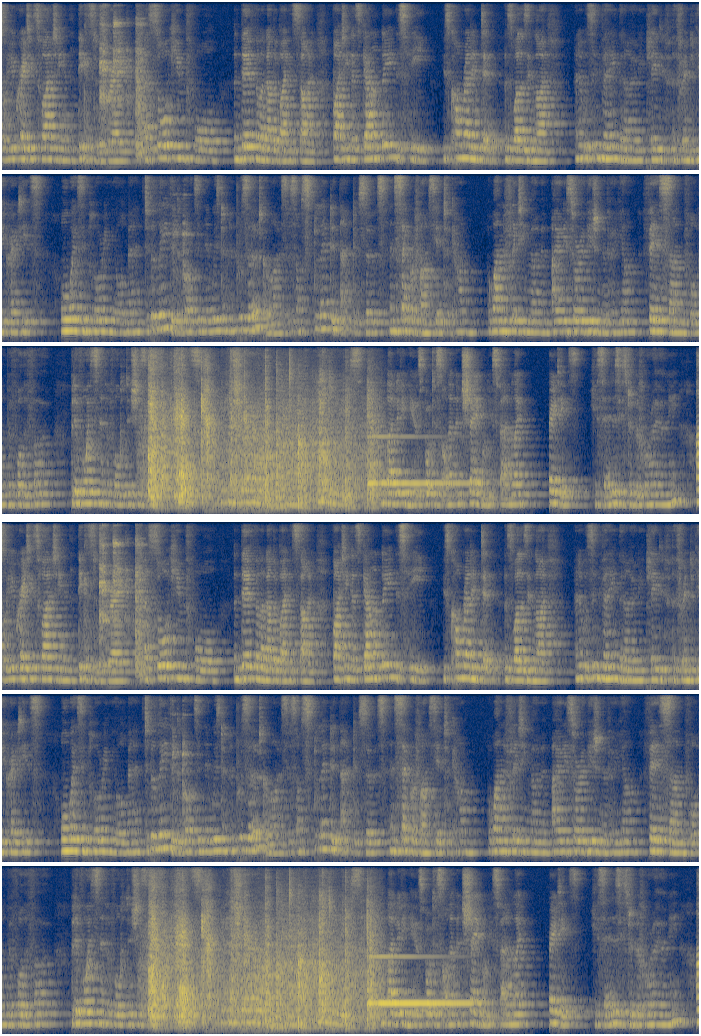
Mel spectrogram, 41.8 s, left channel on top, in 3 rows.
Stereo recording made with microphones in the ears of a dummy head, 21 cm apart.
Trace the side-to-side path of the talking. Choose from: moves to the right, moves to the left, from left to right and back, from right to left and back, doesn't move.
moves to the left.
